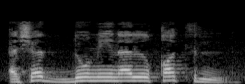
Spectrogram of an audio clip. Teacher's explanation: حاولي ألا تميل التاء الساكنة إلى الكسر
